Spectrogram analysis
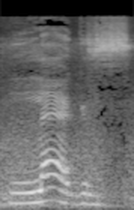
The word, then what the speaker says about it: legs: Hai cái cẳng chân sẽ là legs. Legs. Thêm s vào nha, và trong phiên âm nó là z sung.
